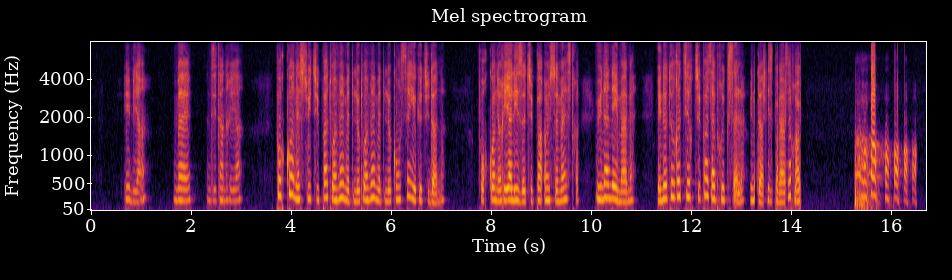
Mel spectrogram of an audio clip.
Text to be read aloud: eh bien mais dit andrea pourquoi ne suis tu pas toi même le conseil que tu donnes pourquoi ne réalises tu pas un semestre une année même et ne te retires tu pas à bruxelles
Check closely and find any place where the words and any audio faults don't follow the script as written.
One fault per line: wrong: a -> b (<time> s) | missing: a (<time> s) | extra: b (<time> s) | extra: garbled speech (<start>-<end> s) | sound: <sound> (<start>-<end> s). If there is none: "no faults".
extra: toi même le (5.4 s)
extra: garbled speech (13.2-14.2 s)
sound: laugh (15.3-16.5 s)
